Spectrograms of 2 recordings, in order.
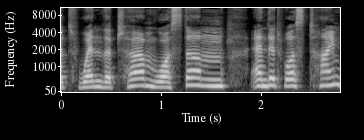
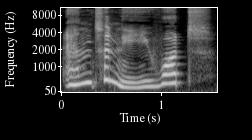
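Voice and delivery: higher, startled question; surprised; 7 semitones higher, slower than usual. A narrator's reading. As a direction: caught off guard at the door. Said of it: "a very surprised Cynthia".

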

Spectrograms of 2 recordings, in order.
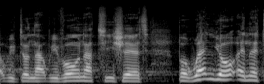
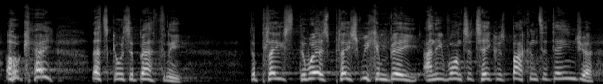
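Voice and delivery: higher, mocking cynical voice rising to a scoff; sarcastic pessimist; 6 semitones higher than usual. Thomas mocking the trip back to Bethany, sarcastic. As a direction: play the gloomy skeptic, dripping sarcasm. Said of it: "You can hear the sarcasm and the cynicism in his voice".

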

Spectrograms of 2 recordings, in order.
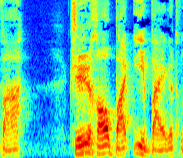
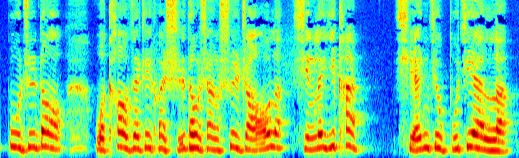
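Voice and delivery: put-on high, louder child voice, tearful and whimpering; a small boy sobbing out his story, much higher; crying little boy; 11 semitones higher, 5 dB louder than usual. Little boy tells Baogong his money vanished, high tearful child voice.

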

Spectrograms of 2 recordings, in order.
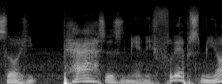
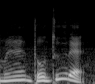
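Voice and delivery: higher-pitched mock panicked plea; friend freaking out; 10 semitones higher than usual. Friend begging the driver to stop tailing, mock panicked. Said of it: "like, freaking out".

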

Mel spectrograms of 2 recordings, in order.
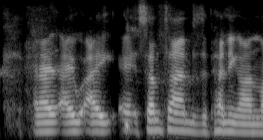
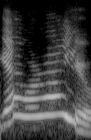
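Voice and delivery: very high, mock-innocent question; sly teasing. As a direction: bait her knowingly. Teasing question, pitch jump.

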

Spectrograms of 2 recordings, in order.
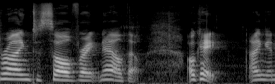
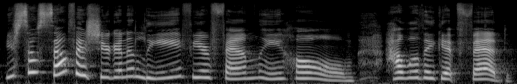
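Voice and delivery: imitating a scolding nail tech; 6 semitones higher than usual. Retelling the nail tech's scolding, high and hammed-up. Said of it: "And she goes".

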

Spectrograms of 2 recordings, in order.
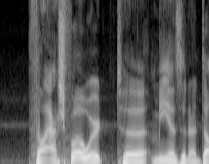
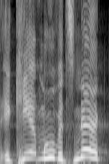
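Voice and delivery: normal talking voice

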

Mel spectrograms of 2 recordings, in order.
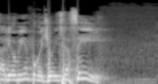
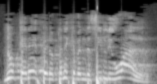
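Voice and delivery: higher, firm self-rebuke; self-scolding; 8 semitones higher than usual. Retold or imitated. Preacher voicing a man scolding his own soul, higher and firm. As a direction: scold yourself into praising God. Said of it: "se retaba a sí mismo y decía".

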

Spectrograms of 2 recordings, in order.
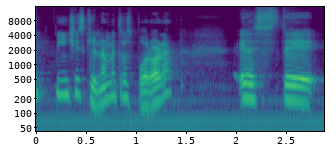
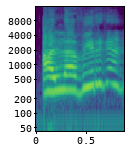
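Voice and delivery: high, loud burst of shock; startled exclamation; 6 semitones higher, 9 dB louder than usual. Retold or imitated. Friend hears the screaming, startled outburst. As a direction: blurt it out in retold alarm.

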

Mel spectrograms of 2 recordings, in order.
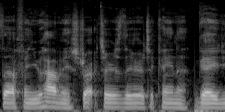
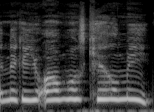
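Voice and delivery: very high, outraged squeak at his friend; indignant high retort. Retold or imitated. To Brother Darkness after nearly drowning, very high indignant retort. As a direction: screech it in disbelief.

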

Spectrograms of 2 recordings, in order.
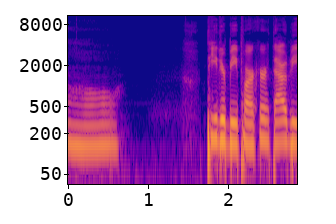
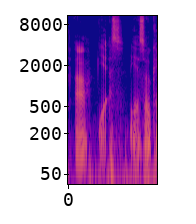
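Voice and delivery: breathy whisper of awe; 7 semitones lower, 15 dB quieter than usual. Retold or imitated. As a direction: whisper it in quiet wonder. Imagined viewer reaction.

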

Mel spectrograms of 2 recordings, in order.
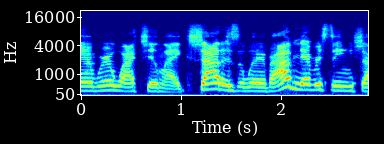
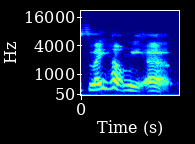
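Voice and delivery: ordinary delivery

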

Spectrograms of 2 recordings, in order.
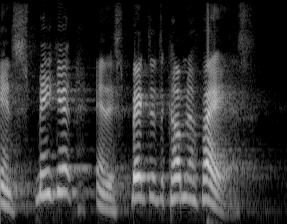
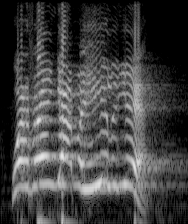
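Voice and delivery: doubting believer; 10 semitones higher, 5 dB louder than usual. Acted. Doubter's question voiced by preacher.

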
